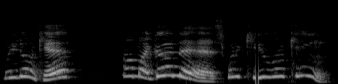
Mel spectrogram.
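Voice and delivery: high cooing voice to a pet. Real, not acted. Baby talk to the cat.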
